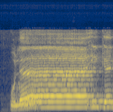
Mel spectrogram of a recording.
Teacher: اولئک میں حمزہ اقصی حلق سے ادا کریں گے ، واو نہیں پڑھیں گے، لام پر مد متصلہ کھڑا زبر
